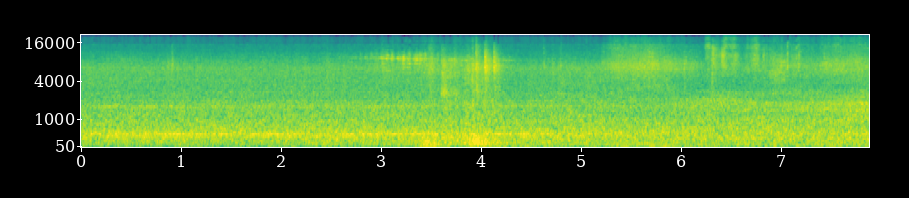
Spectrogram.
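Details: GAL bus EBD67 on route SL4, after its creaking suspension noise was fixed: an even road and drivetrain rumble with no rhythmic creaks over bumps. Normal ride, no suspension creak.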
